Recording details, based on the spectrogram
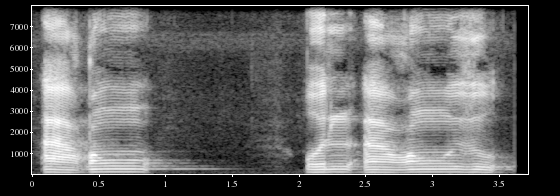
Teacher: hamzah ini berada di pangkal, sedangkan ain berada di tengah-tengah tenggorokan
